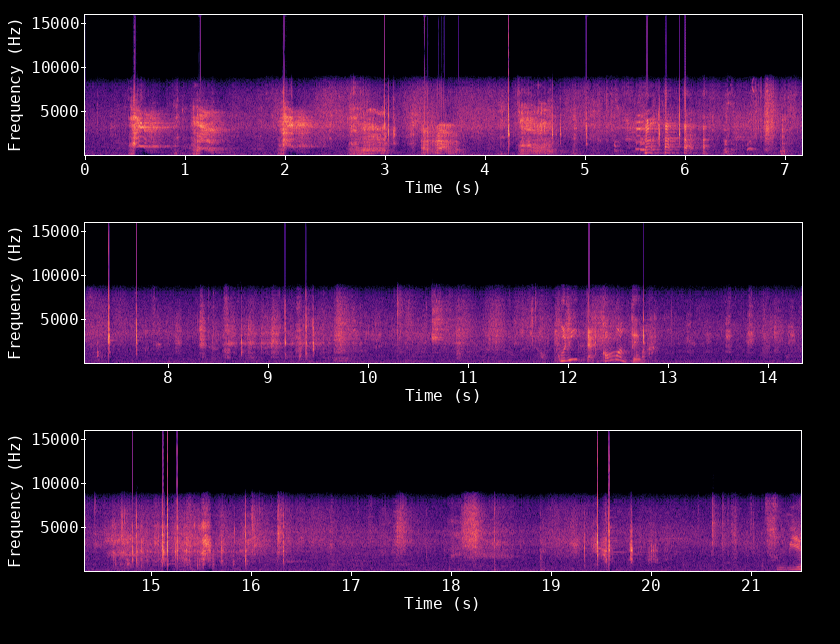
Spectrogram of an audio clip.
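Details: Golden retriever puppies yipping and barking in a busy, overlapping run of sharp, high yaps and short squeals, bursts clustered over twenty seconds with brief quieter gaps between flurries.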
